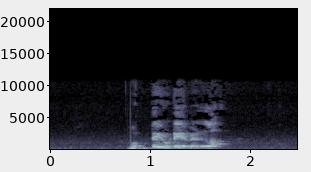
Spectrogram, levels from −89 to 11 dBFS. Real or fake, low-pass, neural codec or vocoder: real; 10.8 kHz; none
